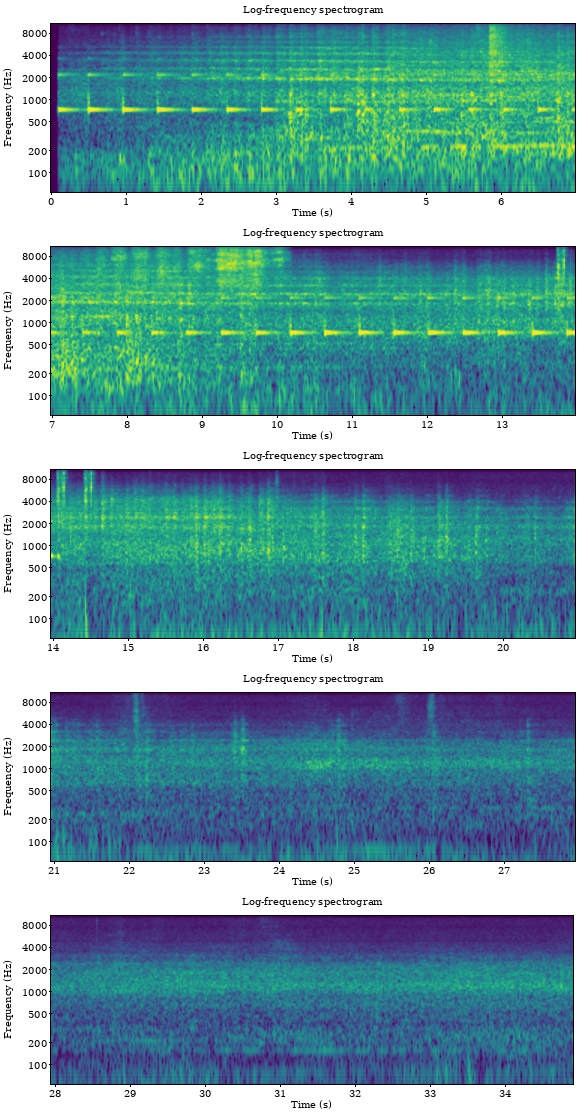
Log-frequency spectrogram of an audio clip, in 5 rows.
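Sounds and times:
electric train accelerating: 0.1s - 34.9s
rail-joint clatter: 1.9s - 28.8s.

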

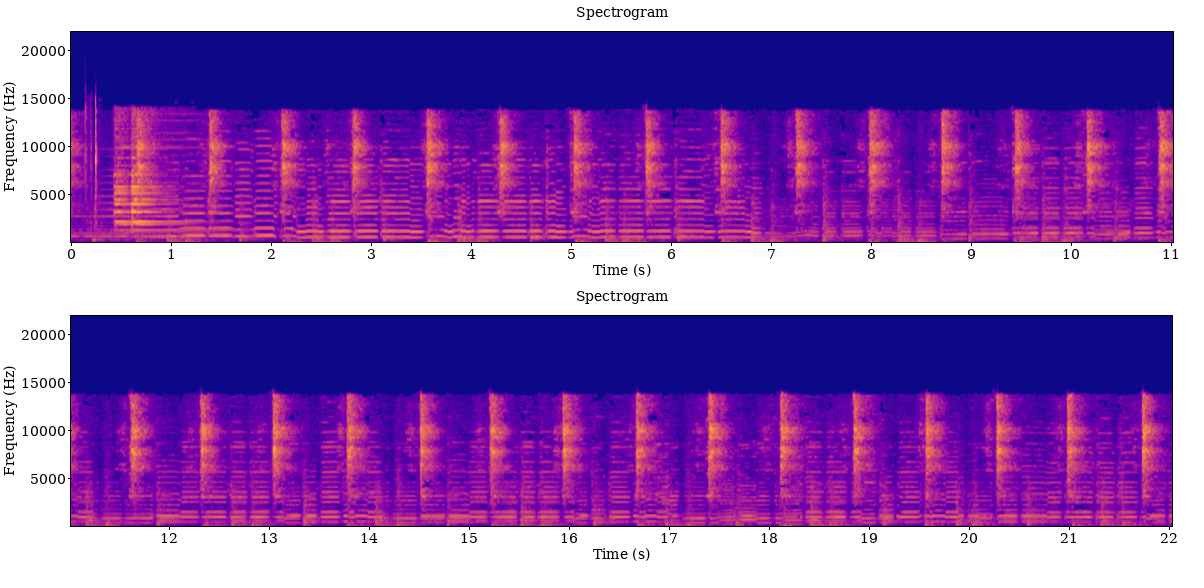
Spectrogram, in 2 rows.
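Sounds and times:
steady percussion beat: 0.2s - 2.2s.

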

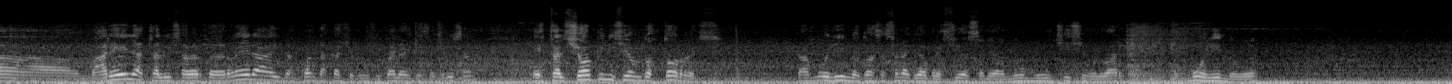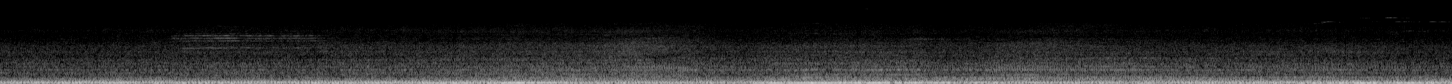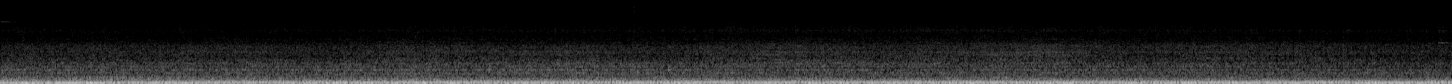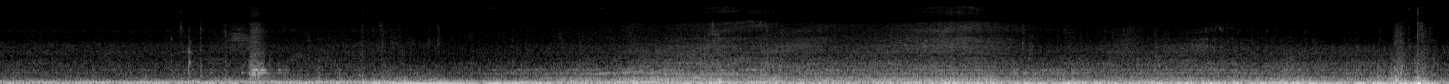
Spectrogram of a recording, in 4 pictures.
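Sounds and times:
vehicle engine and road rumble: 0.0s - 58.0s.

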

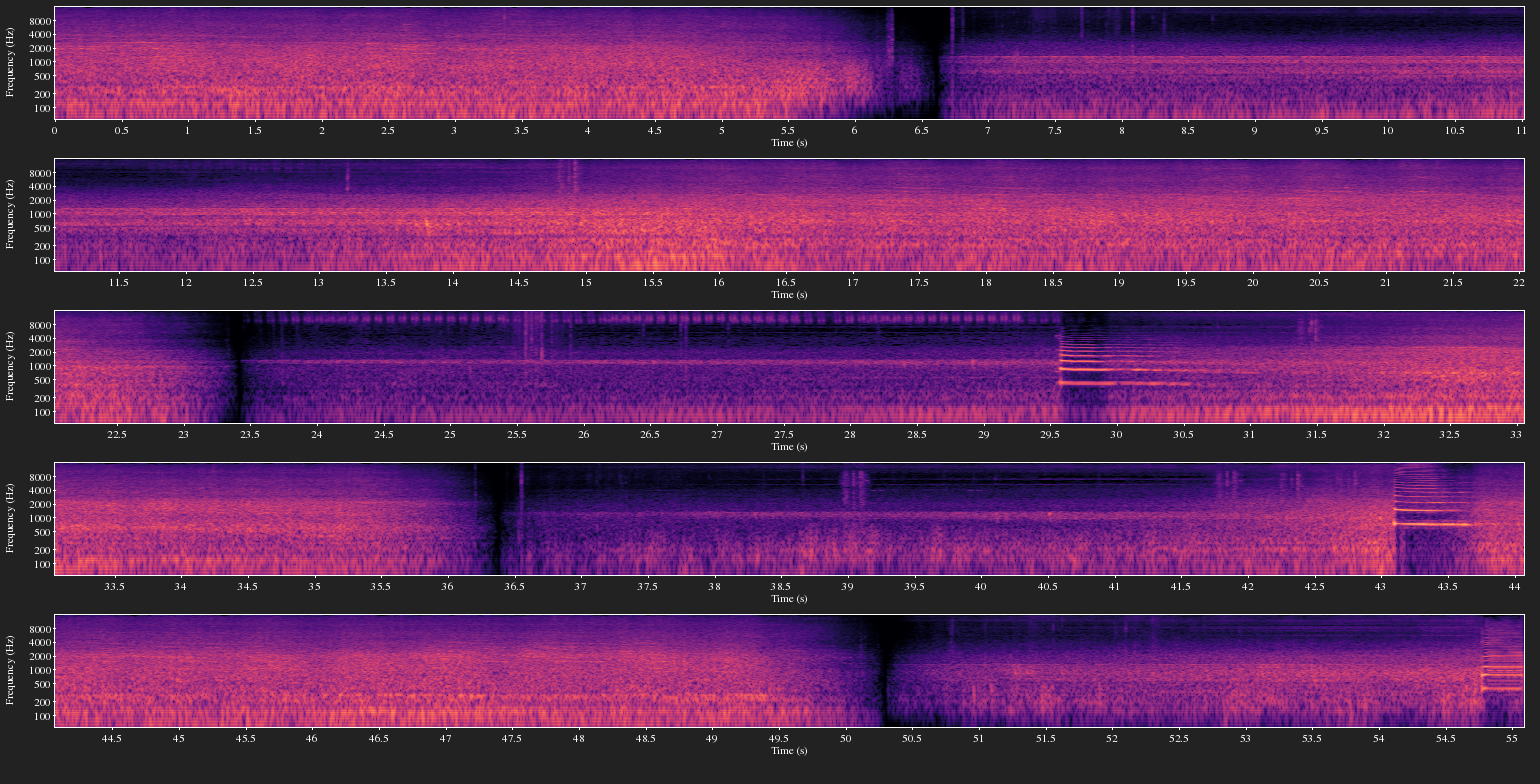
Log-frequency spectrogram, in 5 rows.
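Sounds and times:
train rumbling past: 0.0s - 6.2s, 6.9s - 36.3s, 37.4s - 55.0s
train horn blast: 29.6s - 31.1s, 43.1s - 43.9s, 54.7s - 55.0s.

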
